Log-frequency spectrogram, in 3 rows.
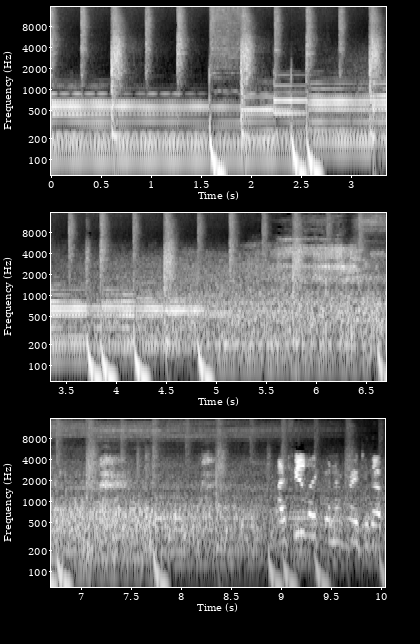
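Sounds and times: hip-hop track: 0.0s - 10.0s
steady rushing noise: 3.0s - 10.0s
deep kick drum hits: 3.7s - 5.1s, 6.6s - 7.0s, 7.7s - 8.0s.

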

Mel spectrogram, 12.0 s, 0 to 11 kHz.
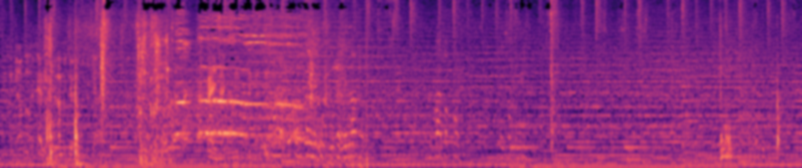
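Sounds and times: rooster crowing: 2.4s - 4.9s.

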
